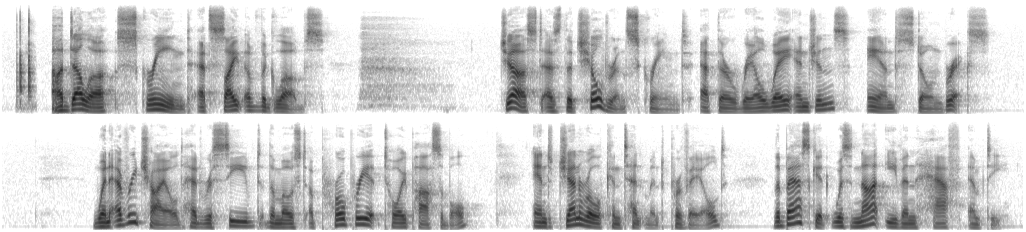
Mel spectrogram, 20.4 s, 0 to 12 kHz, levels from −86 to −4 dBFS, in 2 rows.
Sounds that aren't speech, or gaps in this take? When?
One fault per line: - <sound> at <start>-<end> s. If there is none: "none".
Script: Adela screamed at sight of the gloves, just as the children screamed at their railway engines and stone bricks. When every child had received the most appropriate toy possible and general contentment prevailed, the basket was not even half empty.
- tap at 0.1-0.4 s
- sigh at 3.6-4.6 s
